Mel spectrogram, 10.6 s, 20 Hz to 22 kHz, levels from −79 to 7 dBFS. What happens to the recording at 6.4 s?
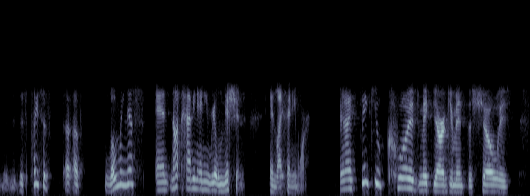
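At 6.4 s, as throughout, the AMR narrowband mobile codec cuts everything above 3.5 kHz; unlike a plain low-pass, its pulse-driven vocal model adds heavy buzzy, synthetic coloration, fitting roughly 6.7 kbps.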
